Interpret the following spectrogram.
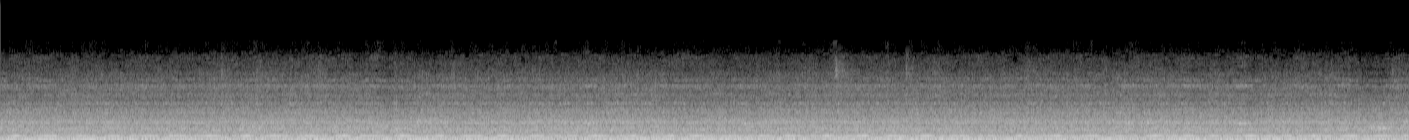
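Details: Metal lathe bought non-running and disassembled, running after cleaning, painting, reassembly and rewiring: even steady whirr with faint constant tone, no knocking or grinding; sounds smooth and healthy.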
